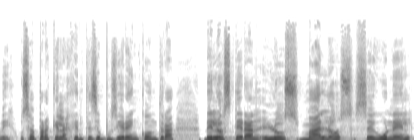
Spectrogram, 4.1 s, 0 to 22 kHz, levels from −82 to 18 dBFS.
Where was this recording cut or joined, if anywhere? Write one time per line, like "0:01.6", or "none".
0:02.3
